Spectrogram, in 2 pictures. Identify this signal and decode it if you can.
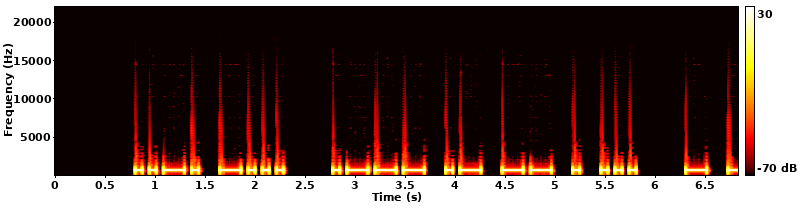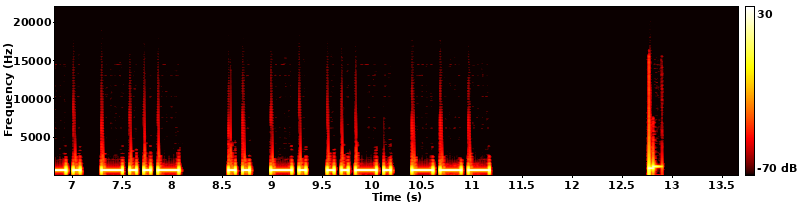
Morse code, heard as a keyed tone, about 17 wpm, 700 Hz. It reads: FB JAMES TNX INFO
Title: Practice QSO - Exchange 3 - More Info - 17wpm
